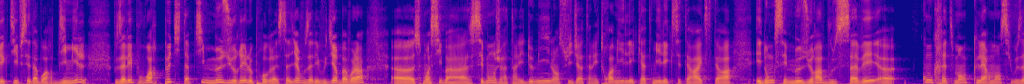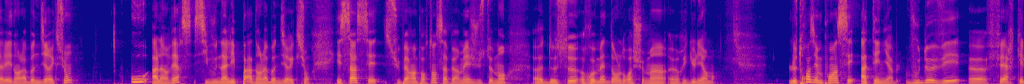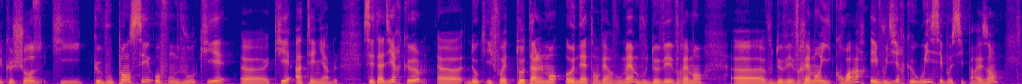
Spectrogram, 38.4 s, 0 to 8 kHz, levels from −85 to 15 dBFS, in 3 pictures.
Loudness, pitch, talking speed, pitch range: -22 LUFS, 150 Hz, 220 wpm, 130-175 Hz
